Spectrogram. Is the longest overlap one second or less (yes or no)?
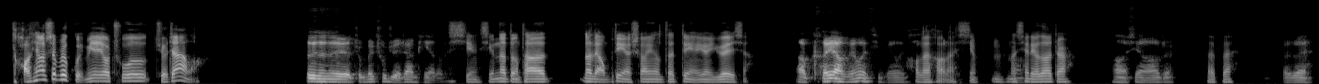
yes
